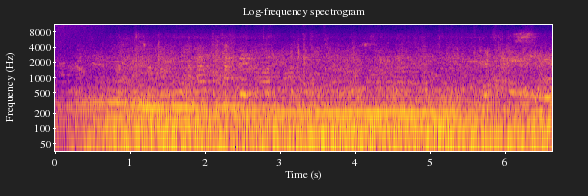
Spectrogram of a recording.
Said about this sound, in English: I can also make it sound like I'm in some place, like this one is at an airport gate. That works quite nicely.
